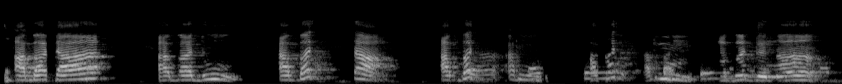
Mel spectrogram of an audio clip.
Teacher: دال کی آواز شروع میں 2 میں ہے، آخری میں ہے، درمیان والے 3 جو ابتا ابتو ابتم میں ان میں دال ہی نہیں ہے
